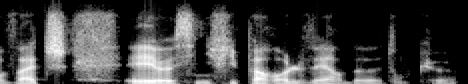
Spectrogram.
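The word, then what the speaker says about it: vāc: mot est une écriture vient du sanskrit se prononcent théoriquement vatche et signifie parole verbe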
